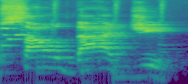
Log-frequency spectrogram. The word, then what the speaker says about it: saudade: então vou pegar uma palavra aqui por exemplo Saudade saudade Ok saudade é diferente de dedo dedo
